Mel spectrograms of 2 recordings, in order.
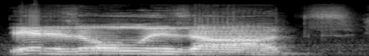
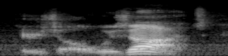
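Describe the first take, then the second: First: Put-on loud, slow, drawn-out drunken proclamation; drunken guy. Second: Said in the usual way. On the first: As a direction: bellow it like a drunk at the bar. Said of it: "the drunken guy said".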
